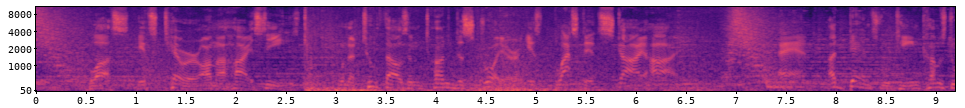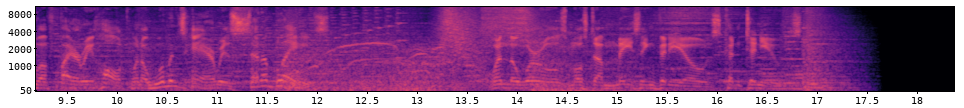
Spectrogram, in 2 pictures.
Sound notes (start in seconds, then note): 11.6 people screaming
